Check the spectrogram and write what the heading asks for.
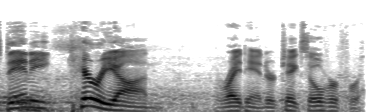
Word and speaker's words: Carrion: Carrion, C-A-R-R-I-O-N. But pronounced like you're taking a flight.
